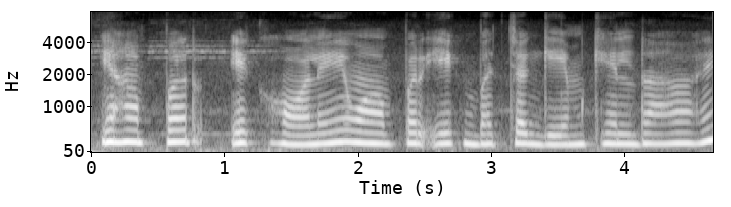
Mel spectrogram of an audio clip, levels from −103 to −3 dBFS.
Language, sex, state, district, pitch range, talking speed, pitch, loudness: Hindi, female, Himachal Pradesh, Shimla, 205-230 Hz, 165 wpm, 220 Hz, -14 LUFS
